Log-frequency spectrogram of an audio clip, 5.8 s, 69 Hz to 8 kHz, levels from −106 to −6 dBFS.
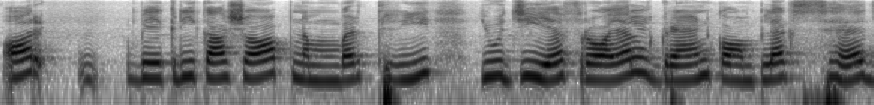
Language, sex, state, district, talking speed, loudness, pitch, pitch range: Hindi, female, Uttar Pradesh, Lucknow, 115 wpm, -17 LUFS, 235 Hz, 220-255 Hz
